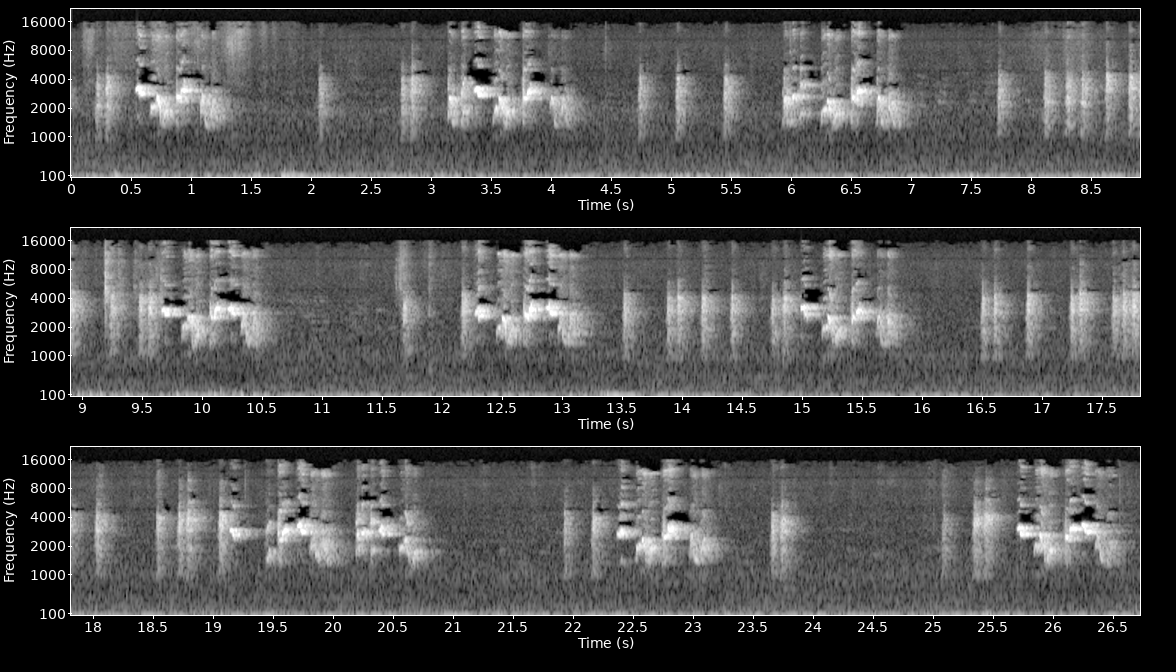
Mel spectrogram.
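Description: A bird repeating a short chirping call about every three seconds, with quick ticks in between.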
